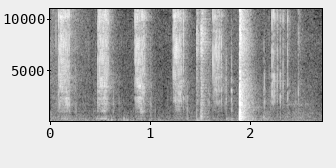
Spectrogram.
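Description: Ratchet clicking as a bolt is tightened down on a Magneti Marelli alternator for a 300Tdi: a series of crisp close ratcheting bursts in an uneven rhythm, with one sharper metallic knock near the end and no talking.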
